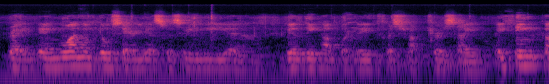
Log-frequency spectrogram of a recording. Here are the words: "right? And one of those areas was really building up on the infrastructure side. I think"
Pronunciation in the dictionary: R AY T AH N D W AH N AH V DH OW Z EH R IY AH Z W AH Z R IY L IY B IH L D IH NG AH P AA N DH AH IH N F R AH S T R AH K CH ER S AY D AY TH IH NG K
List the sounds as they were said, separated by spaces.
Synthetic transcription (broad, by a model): R AY T AH N D W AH N AH V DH OW S EH R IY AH S W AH S R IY L IY B IH L D IH NG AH P AA N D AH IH N F R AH S T R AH K CH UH S AY D AY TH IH NG K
